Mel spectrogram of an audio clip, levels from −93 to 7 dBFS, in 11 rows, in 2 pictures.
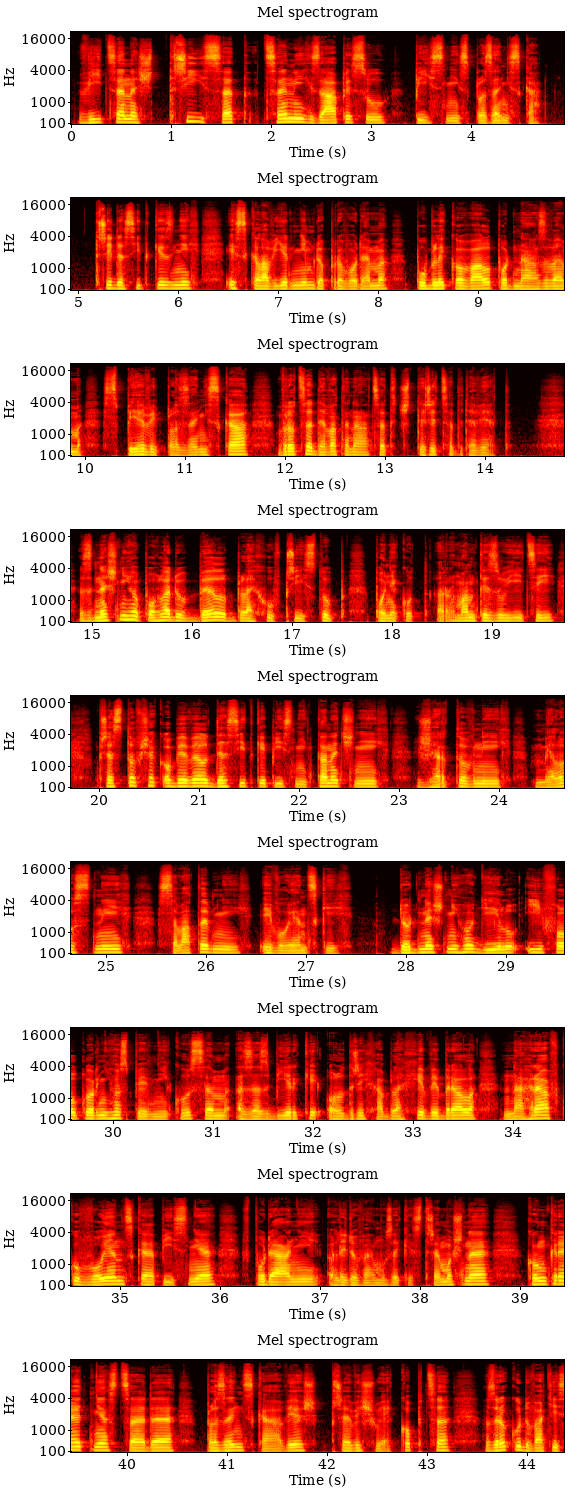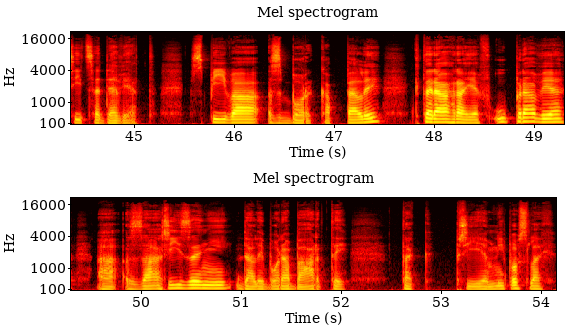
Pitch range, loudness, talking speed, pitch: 115-135 Hz, -21 LUFS, 100 wpm, 125 Hz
